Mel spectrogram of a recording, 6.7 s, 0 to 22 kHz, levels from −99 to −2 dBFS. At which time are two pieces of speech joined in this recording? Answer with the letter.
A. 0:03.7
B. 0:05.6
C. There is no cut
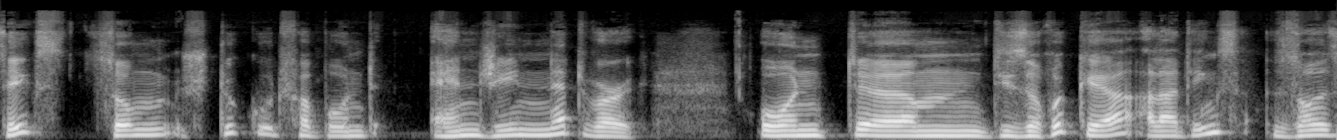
A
